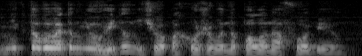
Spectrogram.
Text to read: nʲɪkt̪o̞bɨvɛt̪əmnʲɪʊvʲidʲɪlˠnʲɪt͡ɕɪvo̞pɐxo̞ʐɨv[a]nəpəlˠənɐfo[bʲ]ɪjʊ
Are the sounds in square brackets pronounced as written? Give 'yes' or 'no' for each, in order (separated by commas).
no, yes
